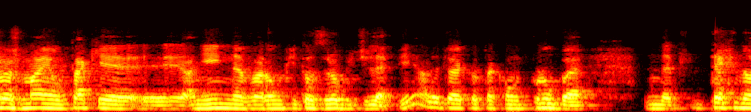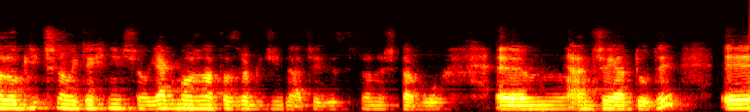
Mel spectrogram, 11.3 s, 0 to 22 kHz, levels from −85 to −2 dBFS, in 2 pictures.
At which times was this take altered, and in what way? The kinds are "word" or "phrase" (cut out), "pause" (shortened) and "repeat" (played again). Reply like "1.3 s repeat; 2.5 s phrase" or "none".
2.3 s phrase; 3.3 s phrase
